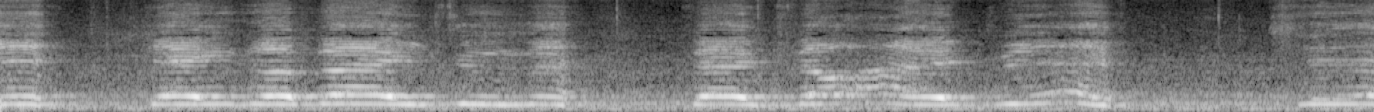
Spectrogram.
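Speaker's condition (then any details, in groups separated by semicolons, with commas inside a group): Cerebral palsy; severe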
